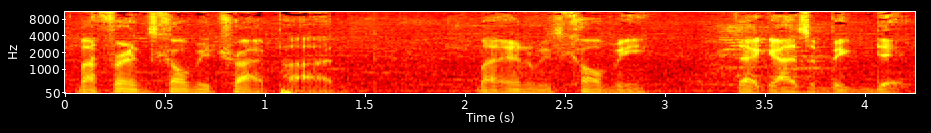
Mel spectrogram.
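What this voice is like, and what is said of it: Sexy seductive voice. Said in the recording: “going to the sexy voice”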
